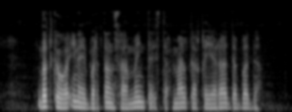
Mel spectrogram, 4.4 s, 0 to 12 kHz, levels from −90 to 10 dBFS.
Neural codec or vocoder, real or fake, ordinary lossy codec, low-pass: codec, 24 kHz, 3.1 kbps, DualCodec; fake; MP3, 32 kbps; 10.8 kHz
